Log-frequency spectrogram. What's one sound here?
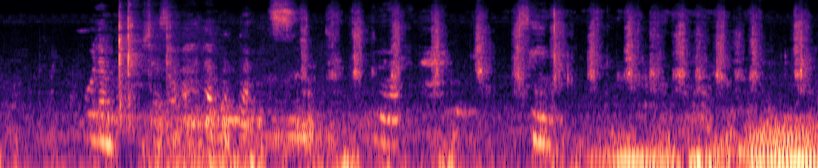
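A seasoning shaker rattles and clicks in quick bursts.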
